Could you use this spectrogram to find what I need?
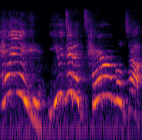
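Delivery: very high, slow, drawn-out angry voice. Demonstrating how giving feedback can come across wrongly, mock-angry feedback. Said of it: "like I'm always mad".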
